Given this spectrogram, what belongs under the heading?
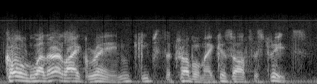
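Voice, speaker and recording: A man's voice: mid-range voice, expressive, moderate pace, pushed and bright, breathy edge. A man playing a businesslike middle-aged police captain in a 1950s radio drama, speaking in a clipped, formal, matter-of-fact way. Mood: measured, official. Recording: noisy 1950s radio recording.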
